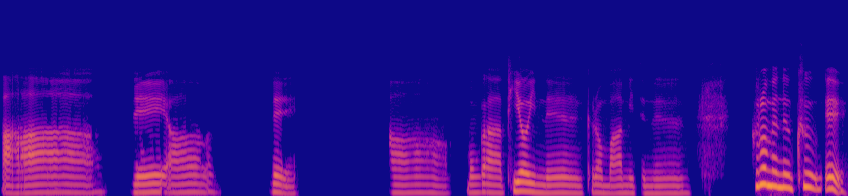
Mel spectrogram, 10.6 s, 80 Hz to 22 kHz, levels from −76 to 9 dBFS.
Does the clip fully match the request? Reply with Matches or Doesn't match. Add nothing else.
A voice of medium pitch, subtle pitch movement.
Matches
